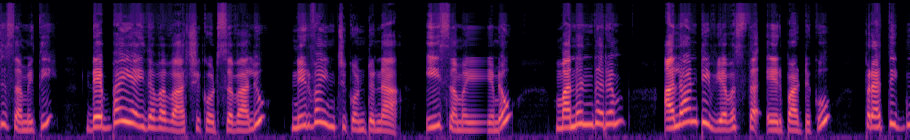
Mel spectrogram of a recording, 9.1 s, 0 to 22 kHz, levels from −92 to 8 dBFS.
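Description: From 4.69 to 4.89 s the speech stalls and a fading buzz fills 174 ms. This call audio freeze was likely caused by late packets, and unlike a skip, nothing is lost.

Between 4.97 and 5.00 s a skip ahead drops roughly a tenth of a second. The speech lurches forward with almost no gap, unlike the freeze's inserted pause.

From 5.40 to 6.46 s a jitter buffer slow-down repeats pitch periods, adding 97 ms. The speech runs at 91% speed with the same pitch, unlike tape-style slowing.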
